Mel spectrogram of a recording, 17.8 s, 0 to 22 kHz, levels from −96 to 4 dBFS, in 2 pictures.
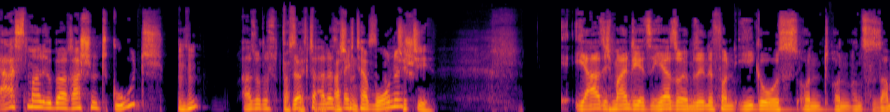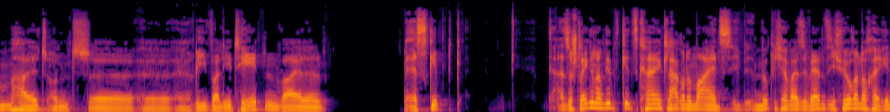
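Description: No technical faults can be heard anywhere in the recording; the speech signal stays intact and continuous throughout.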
